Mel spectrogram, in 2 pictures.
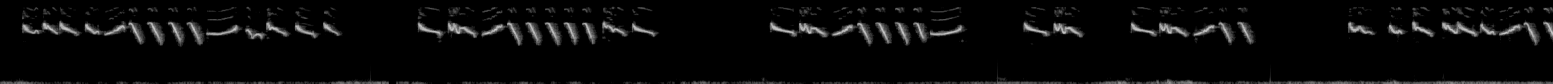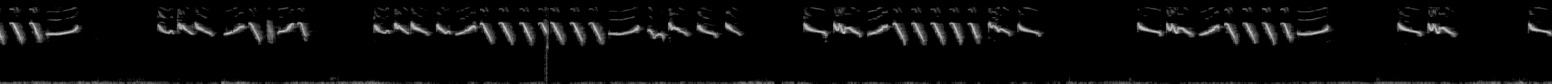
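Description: White-eye singing in the 'líu choè' style: high, rapid warbling phrases of quick sweeping notes, each a second or two long, repeated with short pauses between them.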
